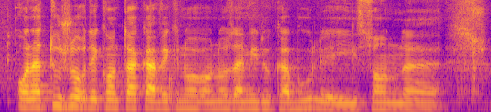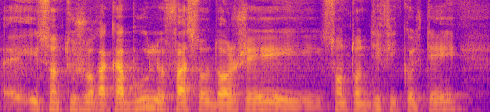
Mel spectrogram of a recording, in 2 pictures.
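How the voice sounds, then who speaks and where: Against noticeable background noise, a man with a Pashto accent speaks at a very slow pace with ordinary pitch variation. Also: medium pitch for a man. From Afghanistan, Nangarhar. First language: Pashto (speaking French). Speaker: former military interpreter. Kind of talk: interview testimony.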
